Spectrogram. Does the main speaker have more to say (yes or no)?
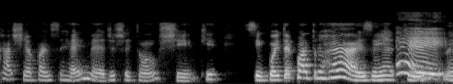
no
